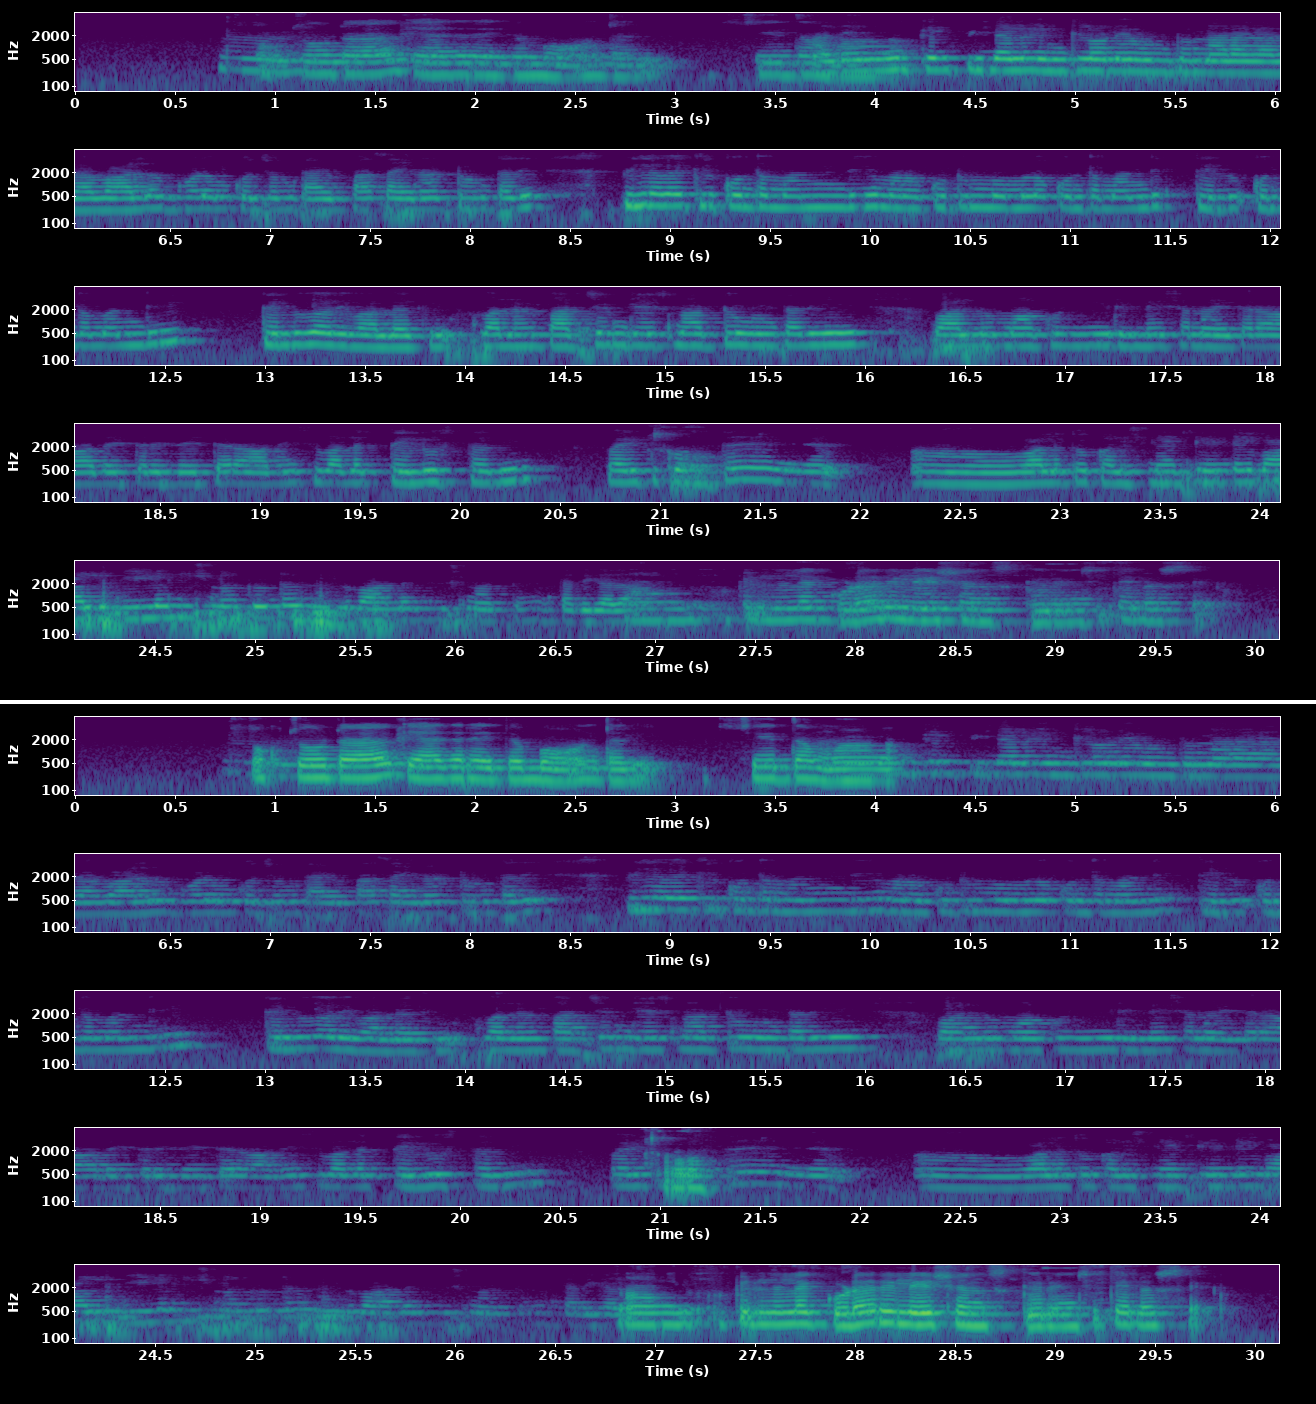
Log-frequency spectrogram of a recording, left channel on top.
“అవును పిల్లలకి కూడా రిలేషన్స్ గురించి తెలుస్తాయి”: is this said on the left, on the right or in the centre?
Right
